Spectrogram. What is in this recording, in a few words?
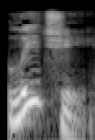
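"lichee", British English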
